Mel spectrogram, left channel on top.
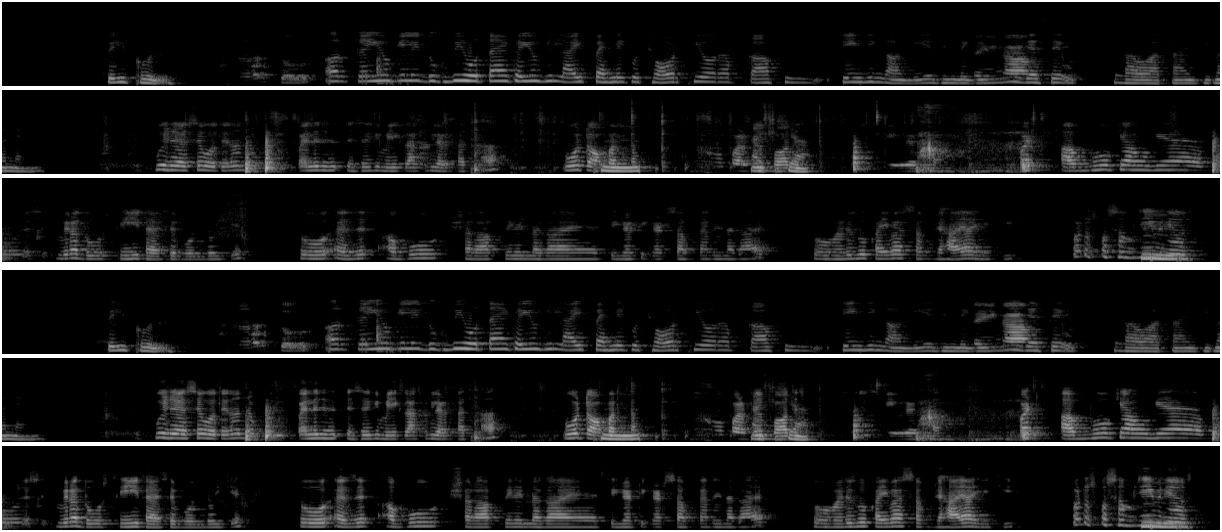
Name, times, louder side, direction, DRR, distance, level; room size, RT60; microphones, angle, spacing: voice 1, 1.0-1.7 3.2-10.7 11.1-12.6 18.2-18.6 19.7-20.2 35.7-36.2, equal, 5° left, 8 dB, 0.5 m, -38 dB
voice 2, 2.4-3.1 9.7-10.3 13.7-17.1 17.8-18.4 19.1-20.1 20.9-21.6 22.3-26.8 27.3-32.0 32.5-34.5 35.1-36.2, right 4 dB, 80° right, 11 dB, 1.4 m, -38 dB
sound 1, 13.2-13.7 14.0-22.9 23.8-24.0 24.3-24.8 25.0-25.1 25.5-25.6 25.9-26.1 26.4-26.9, left 2 dB, 25° left, 1.1 m, -41 dB
15.0 x 7.4 x 6.5 m, 0.43 s
head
